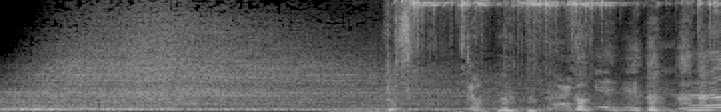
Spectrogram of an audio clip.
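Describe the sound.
Metal chains rattling on pleading prisoners, jangling clinks and scrapes that begin partway through after a steady hiss, mixed with voices talking.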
